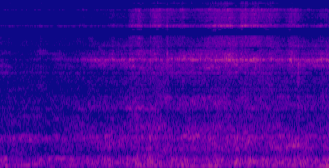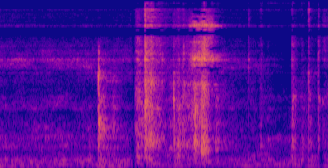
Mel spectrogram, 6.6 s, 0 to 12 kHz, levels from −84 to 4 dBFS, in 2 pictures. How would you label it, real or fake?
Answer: fake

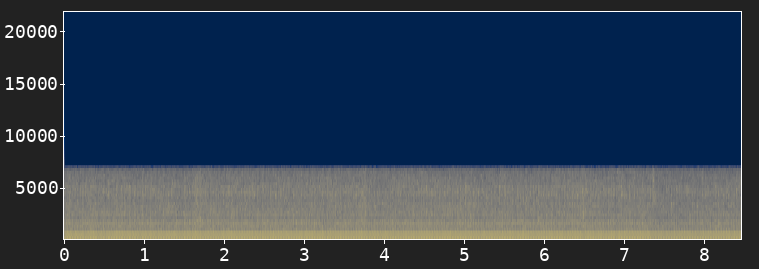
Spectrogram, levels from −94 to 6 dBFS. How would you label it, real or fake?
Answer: real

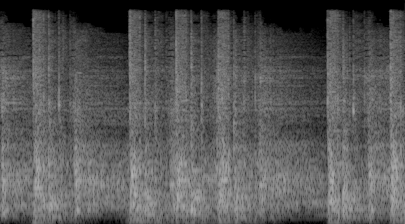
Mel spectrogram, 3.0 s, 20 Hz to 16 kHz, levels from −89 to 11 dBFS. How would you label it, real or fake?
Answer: fake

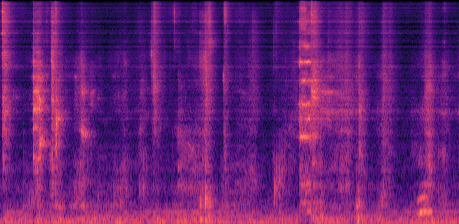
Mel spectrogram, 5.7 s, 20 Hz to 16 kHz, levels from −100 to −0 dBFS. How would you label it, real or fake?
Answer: fake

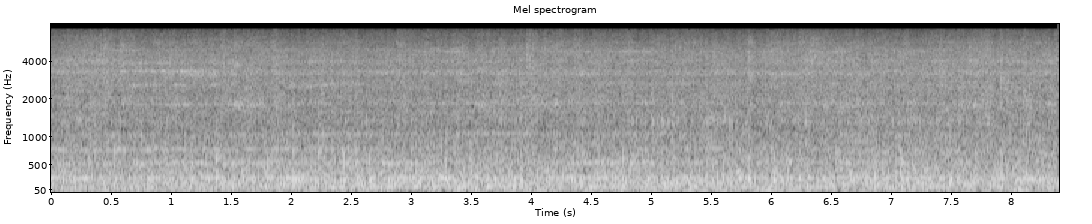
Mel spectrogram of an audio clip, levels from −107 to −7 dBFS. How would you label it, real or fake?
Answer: fake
